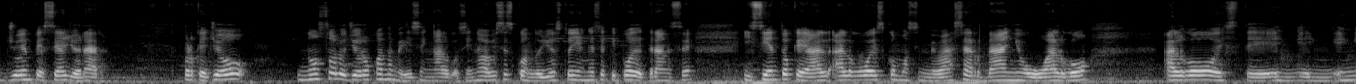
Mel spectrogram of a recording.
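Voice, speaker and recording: A woman telling a personal story to her viewers in a halting way, repeating words and using many fillers. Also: medium pitch, a little mellow, a little hiss or hum. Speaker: vlogger sharing her story.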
